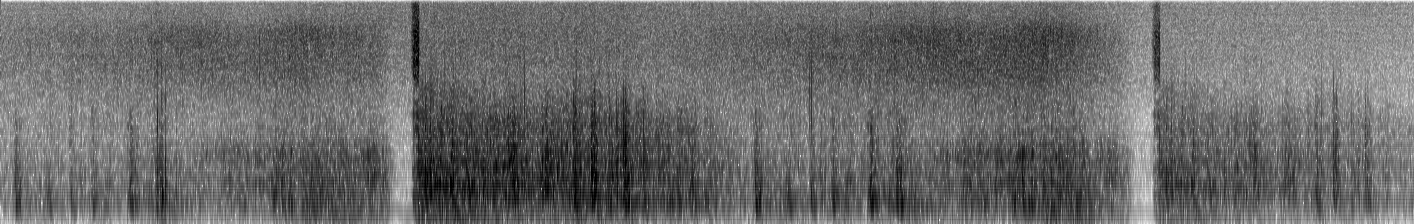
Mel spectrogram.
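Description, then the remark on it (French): A thunderstorm rages with steady, heavy rain and deep rolling thunder that swells and crackles, broken by two brief pauses before the downpour resumes. No one speaks. “L'orage avait cessé.”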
